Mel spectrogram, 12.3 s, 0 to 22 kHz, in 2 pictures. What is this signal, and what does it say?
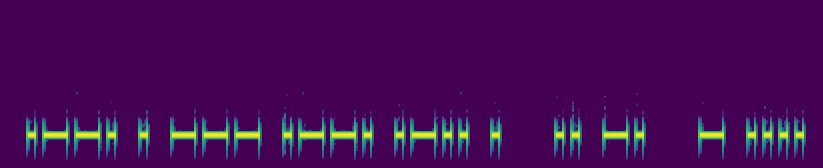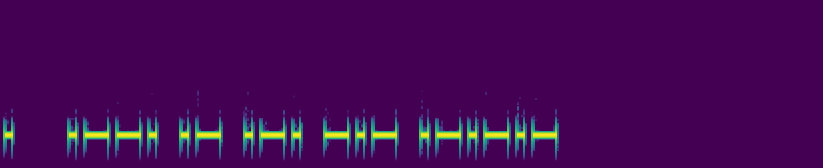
Morse code, heard as a keyed tone, about 21 wpm, 700 Hz. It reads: PEOPLE IN THE PARK.
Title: Sentences with 3-Word Phrases - 20wpm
